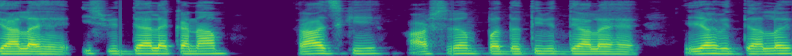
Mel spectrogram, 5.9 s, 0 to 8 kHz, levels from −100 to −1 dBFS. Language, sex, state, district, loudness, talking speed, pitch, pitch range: Hindi, male, Uttar Pradesh, Etah, -18 LUFS, 140 wpm, 135 Hz, 130-145 Hz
